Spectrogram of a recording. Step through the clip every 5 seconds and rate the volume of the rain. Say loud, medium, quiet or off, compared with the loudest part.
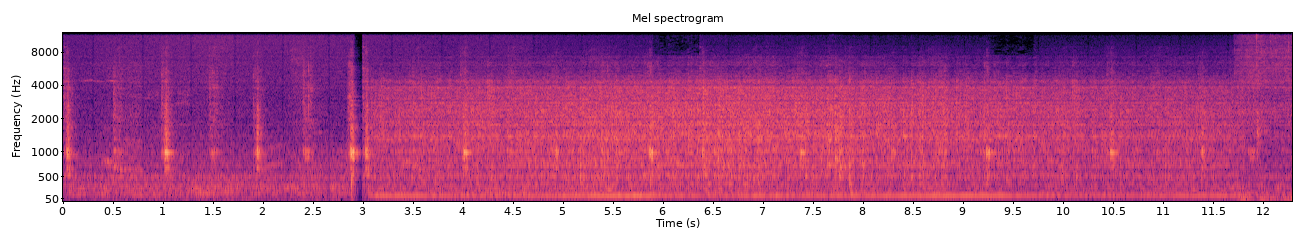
loud, loud, medium.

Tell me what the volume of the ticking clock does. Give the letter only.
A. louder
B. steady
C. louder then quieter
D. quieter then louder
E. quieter
E.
